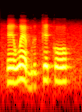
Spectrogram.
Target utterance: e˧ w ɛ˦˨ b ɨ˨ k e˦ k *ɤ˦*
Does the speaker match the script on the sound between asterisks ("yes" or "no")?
no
